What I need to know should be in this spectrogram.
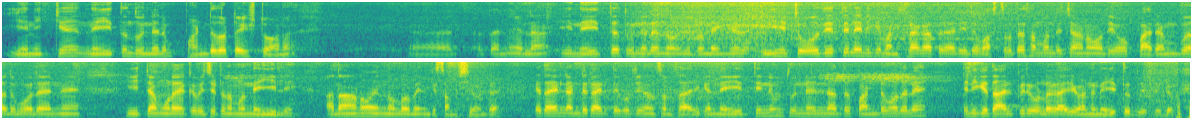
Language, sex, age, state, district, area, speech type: Malayalam, male, 30-45, Kerala, Idukki, rural, spontaneous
